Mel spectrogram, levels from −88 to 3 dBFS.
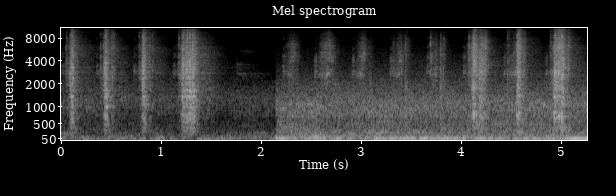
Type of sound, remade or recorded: recorded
